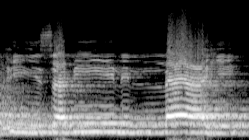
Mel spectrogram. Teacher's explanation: اللہ کے لام کو باریک کر کے پڑھیں گے، یہاں فی سبیل اللہ نہیں پڑھنا ہے، باریک پڑھنا ہے فی سبیل اللہ۔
